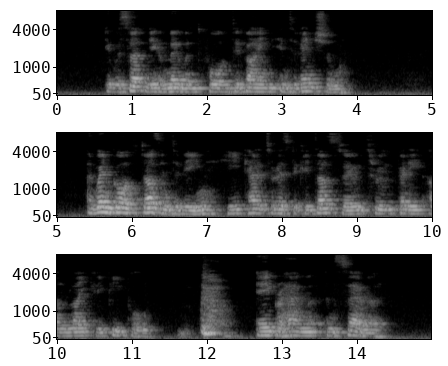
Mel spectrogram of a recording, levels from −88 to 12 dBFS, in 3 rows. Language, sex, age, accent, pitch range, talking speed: English, male, 50-69, British, 95-140 Hz, 95 wpm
